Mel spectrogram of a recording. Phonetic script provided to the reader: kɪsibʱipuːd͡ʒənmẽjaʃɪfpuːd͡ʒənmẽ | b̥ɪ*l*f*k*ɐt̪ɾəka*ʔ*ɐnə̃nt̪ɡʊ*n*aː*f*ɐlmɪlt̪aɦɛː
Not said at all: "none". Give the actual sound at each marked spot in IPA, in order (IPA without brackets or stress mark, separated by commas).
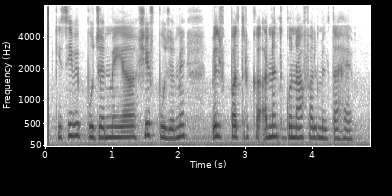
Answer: l, p, ʔ, n, f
